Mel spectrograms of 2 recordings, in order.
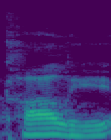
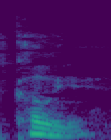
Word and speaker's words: Kali: So for starters, it's not Kali, as in goddess Kali. It's Kali, right? It's a short A, short I. Kali is a long A and a long I, right?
